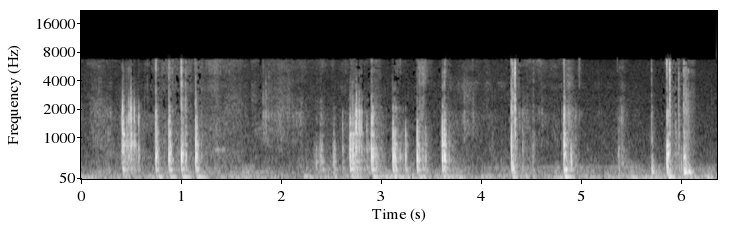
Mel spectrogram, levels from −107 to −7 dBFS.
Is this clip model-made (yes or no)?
no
